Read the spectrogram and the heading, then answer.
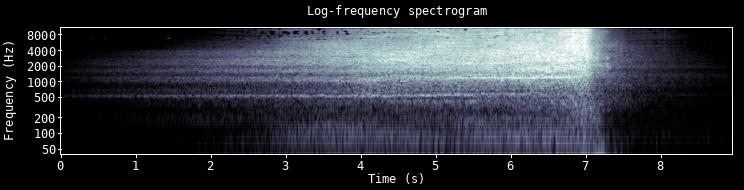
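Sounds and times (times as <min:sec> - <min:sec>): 
hit swell: 0:02.1 - 0:08.5.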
